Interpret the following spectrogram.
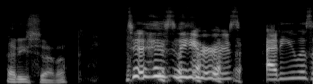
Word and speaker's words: Eddie Seda: How did you pronounce his name? Heriberto? Eddie Seda. Eddie Seda.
